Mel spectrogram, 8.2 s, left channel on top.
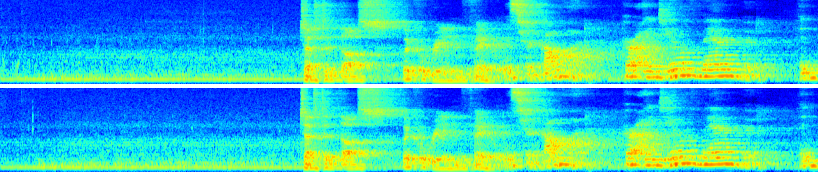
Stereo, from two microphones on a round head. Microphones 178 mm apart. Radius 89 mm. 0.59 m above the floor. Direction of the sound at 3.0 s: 30° right (ahead or behind).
